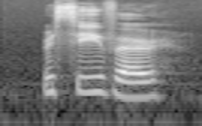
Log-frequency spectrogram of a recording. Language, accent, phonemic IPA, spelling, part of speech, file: English, US, /ɹəˈsi.vɚ/, receiver, noun, En-us-receiver.ogg
- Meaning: A person who receives.: 1. An official whose job is to receive taxes or other monies; a tax collector, a treasurer 2. A person who receives something in a general sense; a recipient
